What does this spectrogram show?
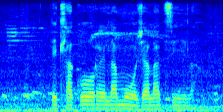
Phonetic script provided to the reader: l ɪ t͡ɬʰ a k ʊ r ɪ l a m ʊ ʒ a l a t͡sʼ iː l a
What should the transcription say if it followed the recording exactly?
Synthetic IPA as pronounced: l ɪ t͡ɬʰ a k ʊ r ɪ l a m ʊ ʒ a l a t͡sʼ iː l a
